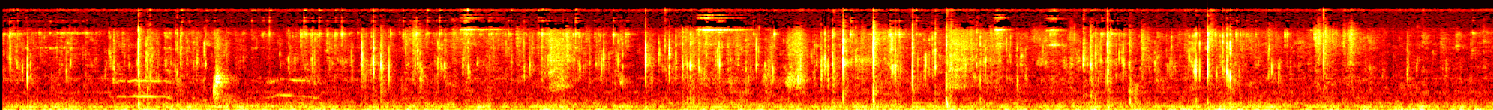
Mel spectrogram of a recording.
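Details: Nine domestic cats in Portugal crunching dry food at breakfast and snack time: dense, irregular sharp crackling bites and clicks over a steady low indoor hum, with a few faint tonal squeaks early on.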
